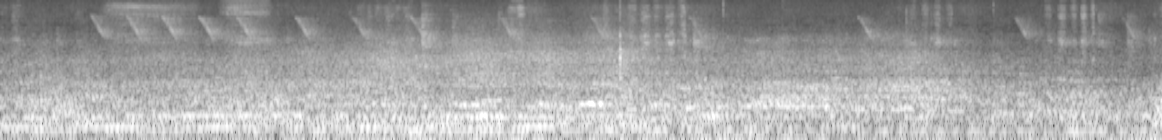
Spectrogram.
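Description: Chalk squeaks and scratches on a board in short strokes.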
